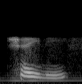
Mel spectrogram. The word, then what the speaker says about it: Cheaney: Cheaney, C-H-E-A-N-E-Y.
